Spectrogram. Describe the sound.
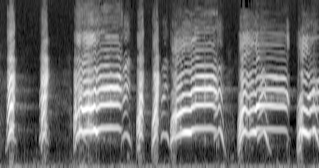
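Two people's voices imitate a coyote (also called coy dog or coy wolf) call: a few sharp, breathy yips followed by several loud, high, wavering howls with rising and falling pitch, some overlapping, in quick bursts.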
